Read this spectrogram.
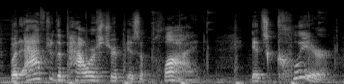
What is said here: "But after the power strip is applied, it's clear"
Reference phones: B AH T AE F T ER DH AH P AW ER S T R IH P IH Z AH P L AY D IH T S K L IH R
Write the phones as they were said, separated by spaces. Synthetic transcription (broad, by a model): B AH T AE F T ER DH AH P AW ER S T R IH P IH Z AH P L AY D IH T S K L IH R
